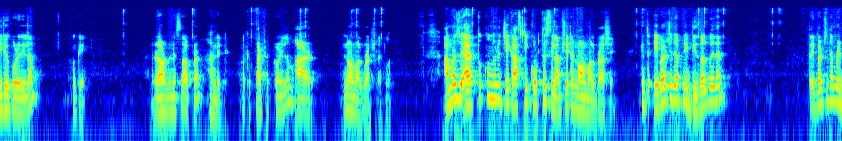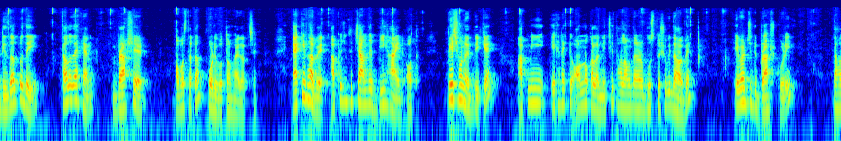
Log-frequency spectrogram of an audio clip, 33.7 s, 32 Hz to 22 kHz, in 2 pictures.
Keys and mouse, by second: 2.6 click, 5.1 click, 6.1 click, 7.6 click, 9.5 click, 10.6 click, 11.7 ctrl+z, 12.8 click, 14.0 click, 14.5 click, 15.6 click, 16.7 alt+right click, 17.4 click, 17.4 alt+right click, 18.3 alt+right click, 19.0 alt+right click, 19.4 click, 23.3 click, 24.5 click, 25.5 alt+right click, 27.1 alt+right click, 28.3 click, 29.4 click, 30.6 click, 31.1 alt+right click, 33.1 click.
